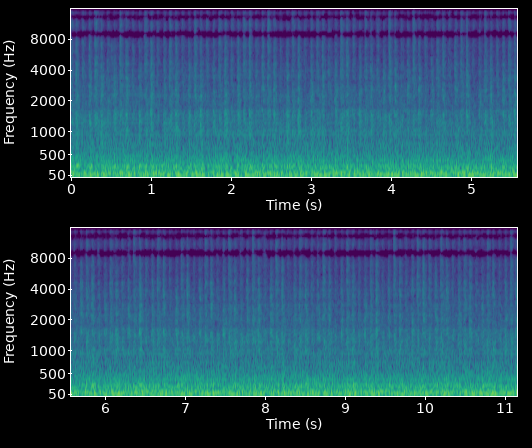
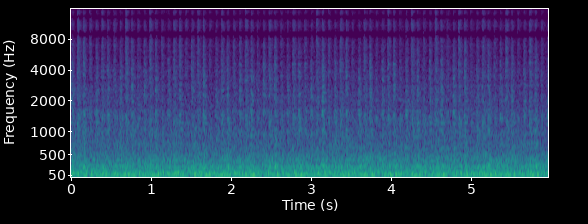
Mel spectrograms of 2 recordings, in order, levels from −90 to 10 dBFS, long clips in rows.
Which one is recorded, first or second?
second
